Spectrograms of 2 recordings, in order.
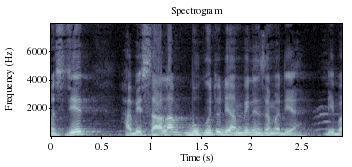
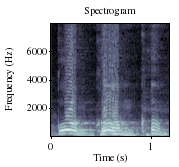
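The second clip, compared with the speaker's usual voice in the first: put-on higher, short toddler syllables; imitated toddler greeting; 5 semitones higher, much slower than usual. Toddler greeting passing worshippers after mosque, imitated childish chirp. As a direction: mimic a little child's cut-down salam. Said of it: "dia yang bilang".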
